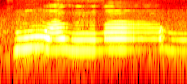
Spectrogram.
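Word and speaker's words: هو الله: Jadi cara bacanya itu bukan hua hua bukan ada wnya. Tapi itu diangkat qul huallah huallahu diangkat ke langit-langitallahu bukan ada w-nya melainkan tadi lamnya ee lidahnya kita kita angkat.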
